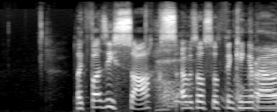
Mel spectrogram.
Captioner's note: gasps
